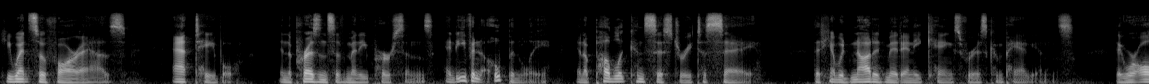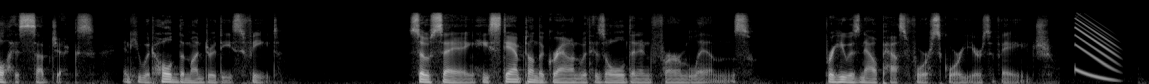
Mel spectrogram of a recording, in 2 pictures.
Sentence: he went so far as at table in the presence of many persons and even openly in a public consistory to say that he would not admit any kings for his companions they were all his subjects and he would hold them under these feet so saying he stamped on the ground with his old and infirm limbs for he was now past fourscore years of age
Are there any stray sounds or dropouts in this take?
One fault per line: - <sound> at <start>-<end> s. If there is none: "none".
- chirp at 22.2-22.7 s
